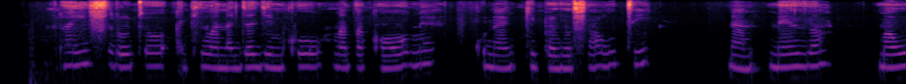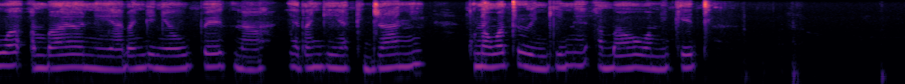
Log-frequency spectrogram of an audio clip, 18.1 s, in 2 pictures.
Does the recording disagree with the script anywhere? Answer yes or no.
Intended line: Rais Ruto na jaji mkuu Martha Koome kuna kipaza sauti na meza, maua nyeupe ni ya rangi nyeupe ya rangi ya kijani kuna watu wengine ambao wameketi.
yes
